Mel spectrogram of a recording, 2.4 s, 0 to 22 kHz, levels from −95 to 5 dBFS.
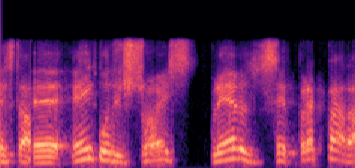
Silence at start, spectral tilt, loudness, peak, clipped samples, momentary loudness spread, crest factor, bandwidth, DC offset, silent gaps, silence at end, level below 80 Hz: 0 s; -4 dB/octave; -14 LUFS; -2 dBFS; under 0.1%; 6 LU; 14 dB; 8.6 kHz; under 0.1%; none; 0 s; -52 dBFS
